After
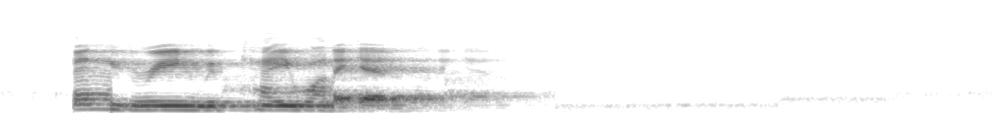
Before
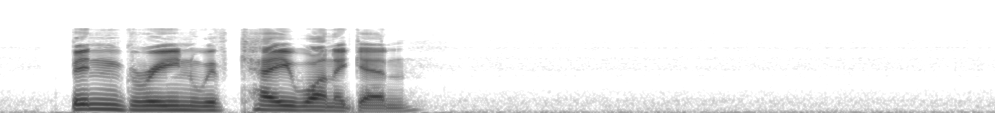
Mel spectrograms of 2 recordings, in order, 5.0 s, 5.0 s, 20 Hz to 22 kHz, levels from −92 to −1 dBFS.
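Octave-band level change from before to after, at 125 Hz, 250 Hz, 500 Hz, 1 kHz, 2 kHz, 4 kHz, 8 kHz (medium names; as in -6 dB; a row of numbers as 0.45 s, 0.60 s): -21.0 dB, -5.0 dB, -11.5 dB, -13.0 dB, -14.0 dB, -17.5 dB, no reading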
